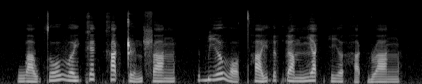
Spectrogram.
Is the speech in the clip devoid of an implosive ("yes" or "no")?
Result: no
